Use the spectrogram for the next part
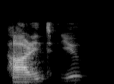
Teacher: empiezo con un volumen alto y termino en la segunda palabra con un volumen bajo. A esto se le conoce en inglés como falling intonation.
